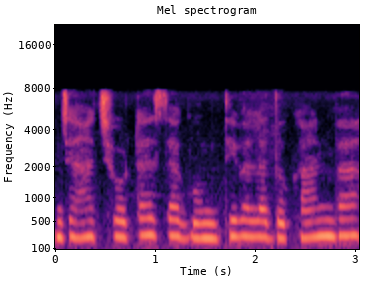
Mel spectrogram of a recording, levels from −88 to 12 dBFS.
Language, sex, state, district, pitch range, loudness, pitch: Bhojpuri, female, Uttar Pradesh, Varanasi, 235-260 Hz, -17 LUFS, 250 Hz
